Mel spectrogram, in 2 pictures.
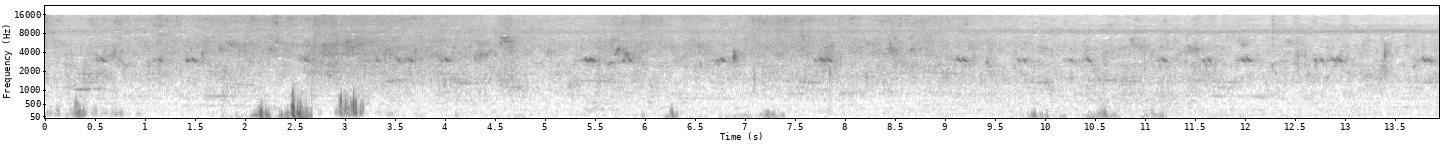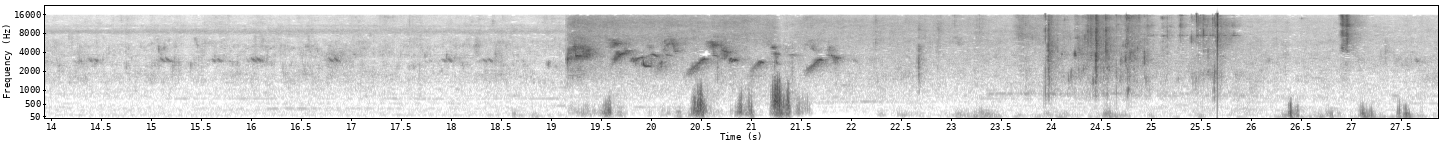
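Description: Birds calling: a long series of short chirps repeated roughly every half second, then about two-thirds through a loud burst of rapid, warbling bird calls lasting a couple of seconds. A short noisy rustle follows near the end, with a few low thumps.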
